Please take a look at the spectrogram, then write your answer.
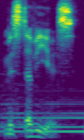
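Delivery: ordinary delivery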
